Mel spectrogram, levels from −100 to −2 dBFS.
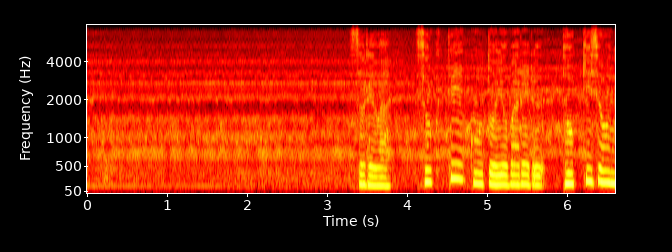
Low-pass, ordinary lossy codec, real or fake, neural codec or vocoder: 7.2 kHz; none; fake; codec, 16 kHz, 16 kbps, FunCodec, trained on Chinese and English, 50 frames a second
